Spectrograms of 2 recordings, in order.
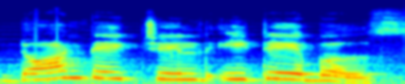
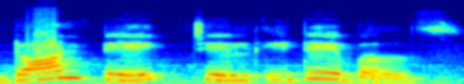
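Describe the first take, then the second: No difference in how they are said.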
